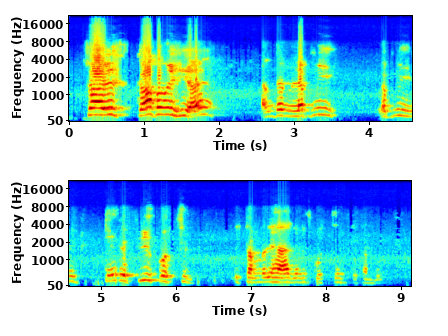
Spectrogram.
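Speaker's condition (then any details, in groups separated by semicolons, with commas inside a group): Cerebral palsy; caused by neonatal jaundice, affects movement and reaction time, uses wheelchair; no daily physiotherapy; significantly reduced speech clarity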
